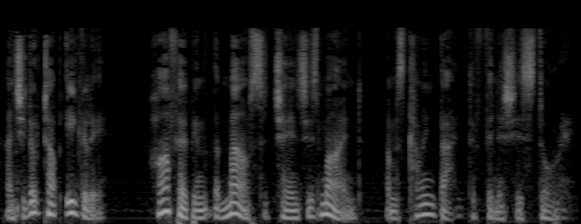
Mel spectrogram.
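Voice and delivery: ordinary delivery, nothing marked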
